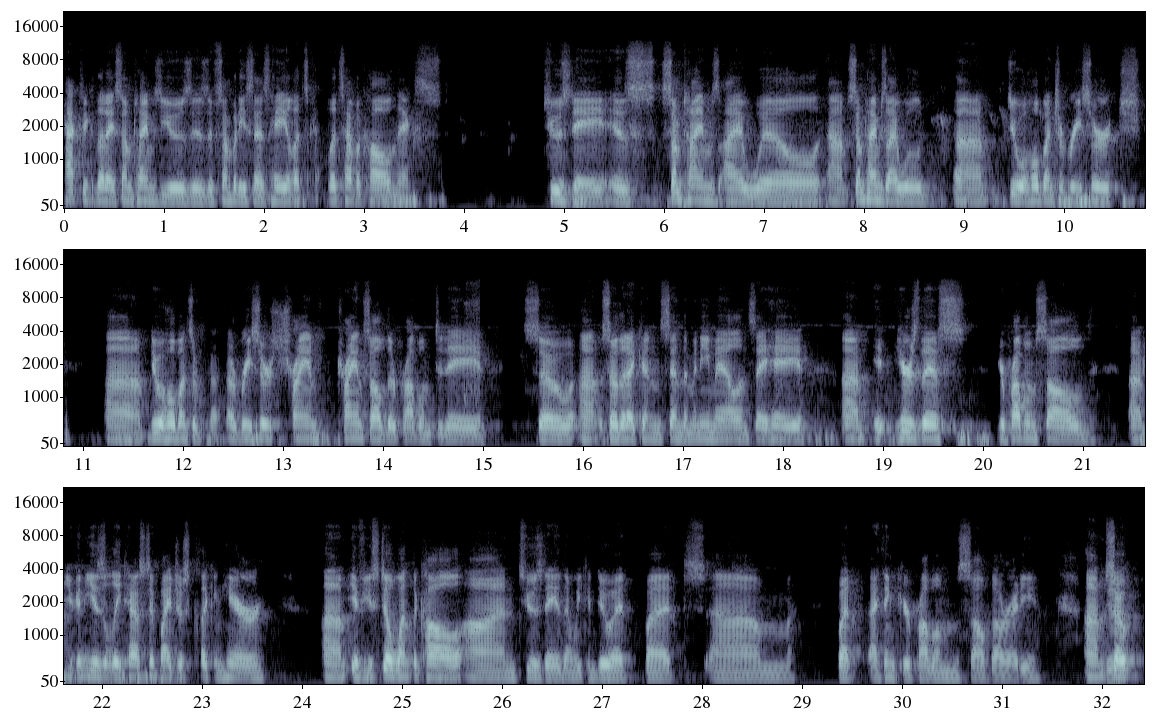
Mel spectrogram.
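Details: Cluttering in an adult male speaker who says he has cluttering.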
